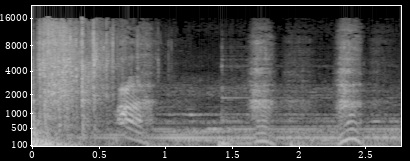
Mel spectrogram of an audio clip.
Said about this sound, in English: As he hit the floor, phone slipping out of his bloody fingers, he heard a crack and felt a shower of wood splinters.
